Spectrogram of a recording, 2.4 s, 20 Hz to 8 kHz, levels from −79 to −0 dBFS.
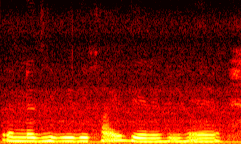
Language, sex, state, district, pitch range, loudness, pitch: Hindi, female, Uttar Pradesh, Saharanpur, 190-210 Hz, -12 LUFS, 200 Hz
